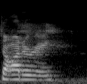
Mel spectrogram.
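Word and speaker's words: Dougherty: And so she had the choice of marrying their neighbour, who was James Daugherty. I think that's how it's pronounced. – Daugherty. – Yes.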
